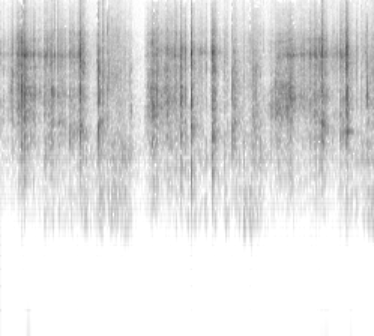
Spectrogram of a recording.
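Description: A knife blade scrapes and cuts across the top of a solid rectangular bar of dry purple soap, held in one hand, with a dark, glitter-covered cut surface, crunching off small soap flakes. Dense, bright, crisp crunching and crackling scrapes come in rapid bursts with no low end, pausing briefly near the two-second mark before continuing.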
